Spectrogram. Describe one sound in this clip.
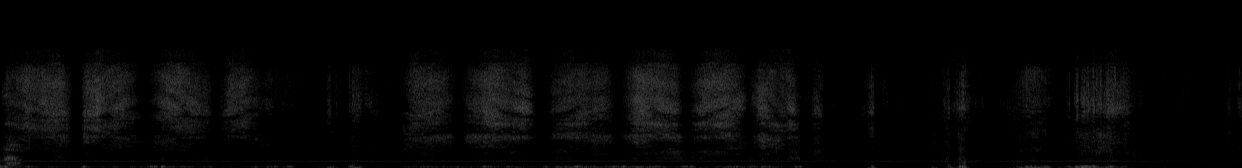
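A man whispers softly, very close to a microphone.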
